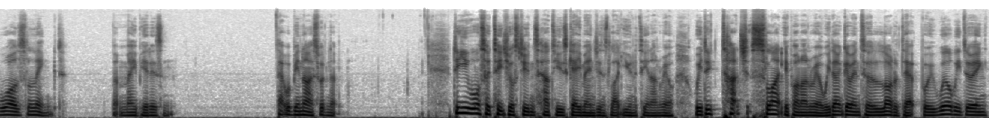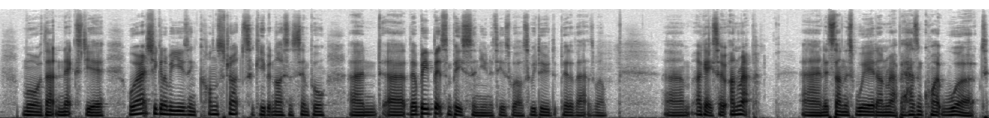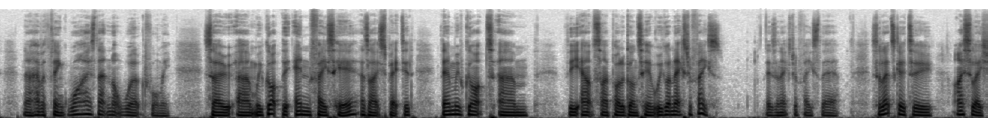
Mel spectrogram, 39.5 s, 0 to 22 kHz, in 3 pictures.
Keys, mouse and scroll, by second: 34.8 click, 36.7-38.6 middle drag, 38.6 KP_Divide, 39.2-39.5 middle drag.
